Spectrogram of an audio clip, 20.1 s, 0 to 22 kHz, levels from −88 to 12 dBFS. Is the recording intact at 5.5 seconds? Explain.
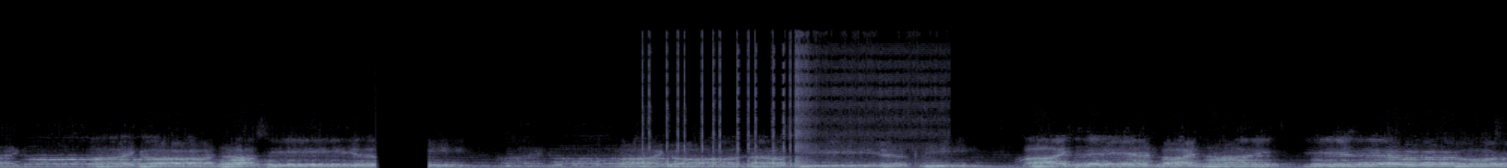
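No. At 5.5 seconds the audio is broken by a long network dropout running from 5.01 to 5.73 s. The sound at 5.01 s is briefly stretched into a fading buzz or hiss. Silence takes over almost at once and covers about 640 ms of the gap. About 0.7 s of audio is lost. The likely cause is packets that never reached the receiver, so it had nothing to play. Audio resumes at 5.73 s without the missing part.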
